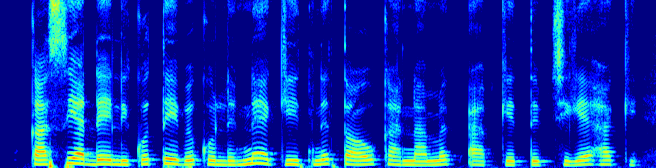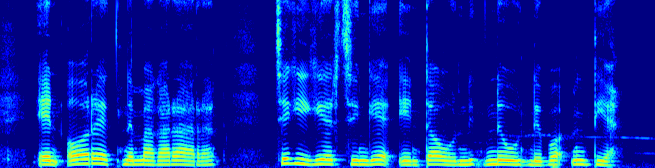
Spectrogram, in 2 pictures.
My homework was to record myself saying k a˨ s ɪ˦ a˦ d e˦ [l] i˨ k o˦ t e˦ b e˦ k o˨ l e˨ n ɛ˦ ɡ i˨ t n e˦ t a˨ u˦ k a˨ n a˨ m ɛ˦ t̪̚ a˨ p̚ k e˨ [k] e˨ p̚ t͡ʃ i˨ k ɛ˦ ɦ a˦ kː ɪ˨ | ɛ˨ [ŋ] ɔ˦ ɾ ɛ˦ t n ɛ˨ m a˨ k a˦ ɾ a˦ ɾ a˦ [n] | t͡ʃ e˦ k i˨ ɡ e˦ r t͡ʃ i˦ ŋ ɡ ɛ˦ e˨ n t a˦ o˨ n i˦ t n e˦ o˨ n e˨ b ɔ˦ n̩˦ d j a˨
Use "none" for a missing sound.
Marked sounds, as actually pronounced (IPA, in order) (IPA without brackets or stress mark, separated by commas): l, t, n, n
